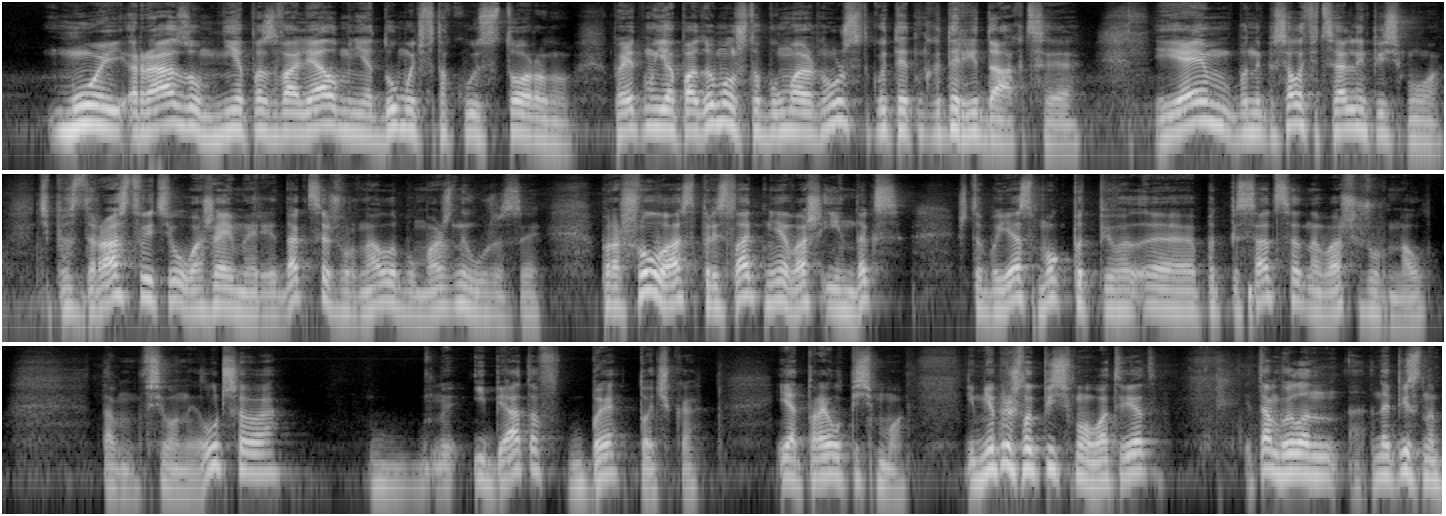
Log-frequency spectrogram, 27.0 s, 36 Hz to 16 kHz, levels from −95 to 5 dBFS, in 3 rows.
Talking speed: 140 wpm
